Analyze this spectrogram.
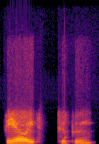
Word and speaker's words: Fia Tupu: How do you say that name? Fia Tupu. Fia Tupu.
